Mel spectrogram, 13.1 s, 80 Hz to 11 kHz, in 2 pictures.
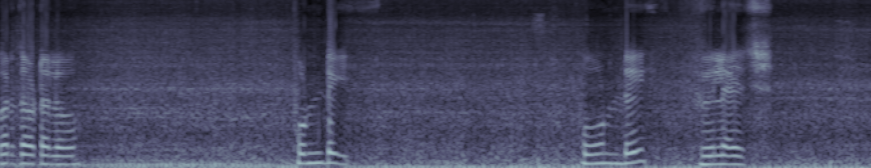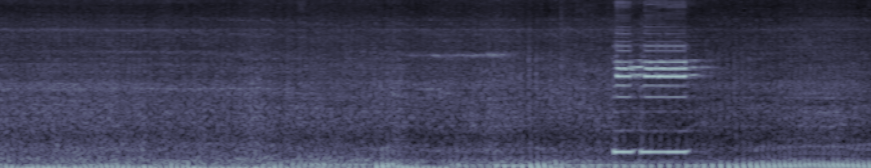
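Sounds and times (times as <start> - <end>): motorcycle engine running: 0.0 - 13.0
road noise: 0.0 - 13.0
vehicle horn: 11.1 - 12.0.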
